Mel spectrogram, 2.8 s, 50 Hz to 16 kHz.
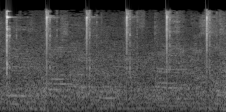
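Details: Storz Medical SPINE-ACTOR forked radial shockwave transmitter on tight thoracic spine of an Olympic athlete, aimed at about 60 degrees to mobilize the vertebral joints in a flexed position. Sharp regular clicking pulses about two per second; patient reports it comfortable, with muscle twitches.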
